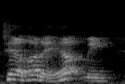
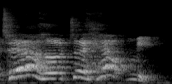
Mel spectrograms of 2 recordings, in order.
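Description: First: Incredulous echo. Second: High, slow, indignant demand; sassy demand. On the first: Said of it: "Who she think she talking to?". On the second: Martha to Jesus, sassy and indignant. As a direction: snap it out like a put-upon sister. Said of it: "Martha had a little sassy mouth". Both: Acted.

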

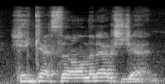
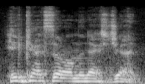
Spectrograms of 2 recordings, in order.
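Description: The two takes are said the same way.

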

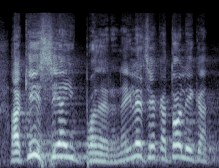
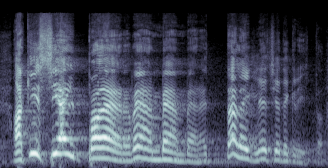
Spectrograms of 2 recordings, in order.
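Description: First: Said in the usual way. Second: Imitating a preacher, loud shout that settles back; mock revival preacher crying out; mock pastor shout. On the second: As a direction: ham up the boasting pastor yelling to the crowd. Pastor preaching his power claim.

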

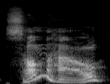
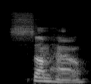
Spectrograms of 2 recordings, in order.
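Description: First: Slow, drawn-out wry question; wry musing. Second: Said in the usual way. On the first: A narrator's reading. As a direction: savour the double meaning. Bond muses on the word.

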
